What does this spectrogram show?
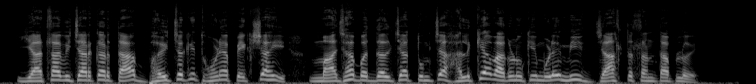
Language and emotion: Marathi, angry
